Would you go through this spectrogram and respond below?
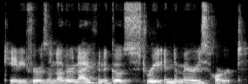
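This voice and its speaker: A woman's voice: lowish voice, level tone, quick pace. A woman reading scene headings and stage directions aloud as narrator at a screenplay table read.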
